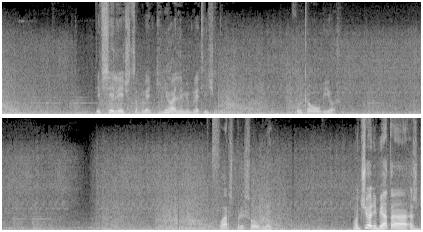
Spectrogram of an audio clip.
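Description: Gunfire and explosions rumble from a game.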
